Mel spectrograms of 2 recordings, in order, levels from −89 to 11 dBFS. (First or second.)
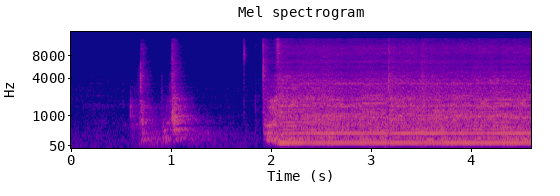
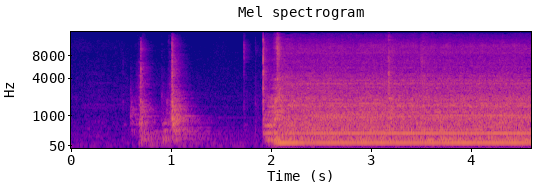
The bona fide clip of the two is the second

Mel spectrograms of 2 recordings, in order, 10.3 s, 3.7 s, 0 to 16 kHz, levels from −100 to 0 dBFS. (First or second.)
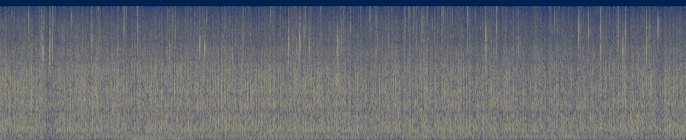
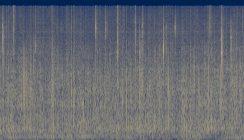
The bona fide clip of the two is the first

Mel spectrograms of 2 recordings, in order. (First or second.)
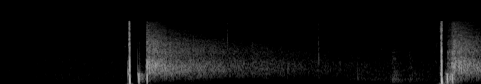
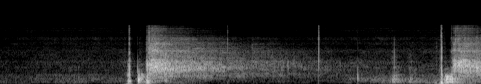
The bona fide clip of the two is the first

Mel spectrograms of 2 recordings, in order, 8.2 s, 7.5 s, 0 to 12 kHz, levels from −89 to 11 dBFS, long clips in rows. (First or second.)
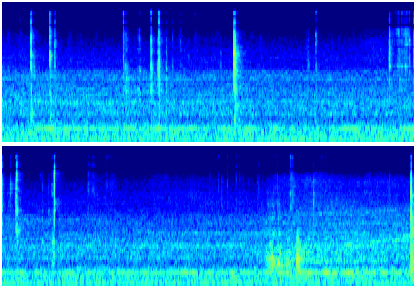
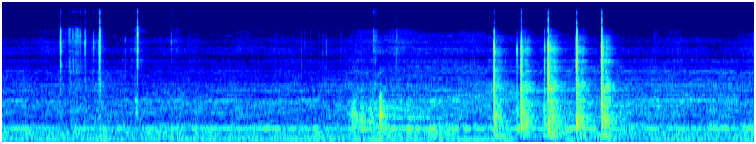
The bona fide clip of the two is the first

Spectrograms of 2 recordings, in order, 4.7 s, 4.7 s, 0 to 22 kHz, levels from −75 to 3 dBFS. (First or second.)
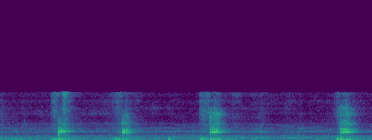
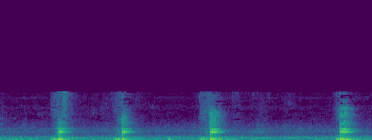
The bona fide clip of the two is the second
